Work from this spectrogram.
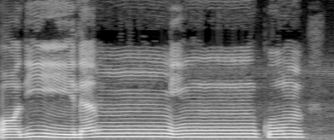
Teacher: قليلا منكم تنوين بعده حرف الميم. الحكم إدغام كامل مع غنى أكمل ما تكون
